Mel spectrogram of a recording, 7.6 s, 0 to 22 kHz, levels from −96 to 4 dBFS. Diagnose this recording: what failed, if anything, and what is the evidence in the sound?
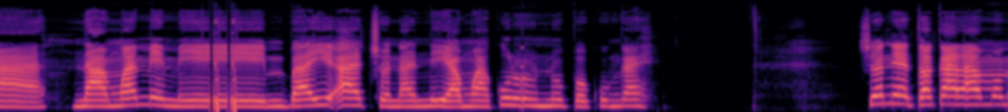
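Repeated frames, at the codec or storage stage. At 1.58 s the speech stutters. A 131 ms block plays three times in a row, running to 1.84 s and adding 261 ms. At 3.91 s a shorter 52 ms block plays twice, adding another 52 ms by 3.96 s. The first block fits a run of about five compressed frames, the second about two. The decoder was handed those frames again and played them again, so the recording grew longer.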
